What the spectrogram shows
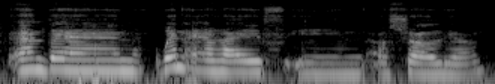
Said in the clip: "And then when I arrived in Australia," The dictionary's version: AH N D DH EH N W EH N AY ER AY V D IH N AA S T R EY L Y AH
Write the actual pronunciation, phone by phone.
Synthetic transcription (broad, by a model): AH N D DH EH N W EH N AY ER AY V IH N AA S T R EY L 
